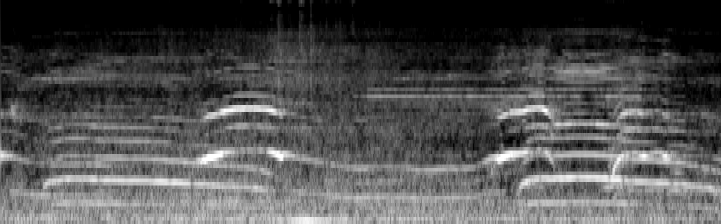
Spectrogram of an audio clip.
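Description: A domestic cat lets out long, quavering yowls that rise and fall in pitch, each stretching over several seconds. This harsh caterwauling is the aggressive voice cats use when squaring off to fight.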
